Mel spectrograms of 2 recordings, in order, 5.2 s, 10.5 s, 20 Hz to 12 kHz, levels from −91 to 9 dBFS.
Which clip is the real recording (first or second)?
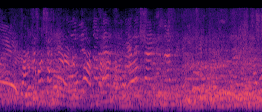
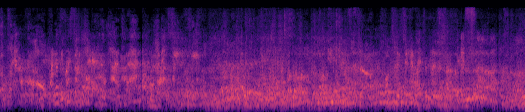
first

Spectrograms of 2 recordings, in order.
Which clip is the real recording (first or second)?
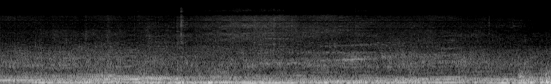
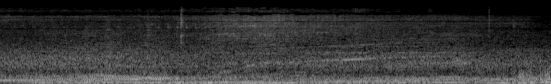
second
